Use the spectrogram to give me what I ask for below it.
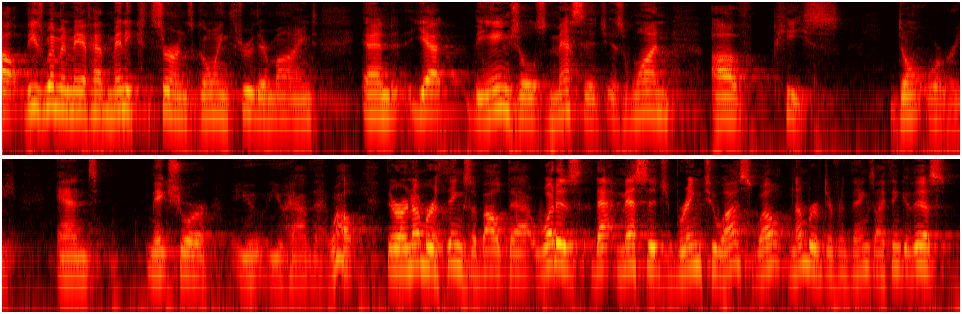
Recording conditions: large echoing room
